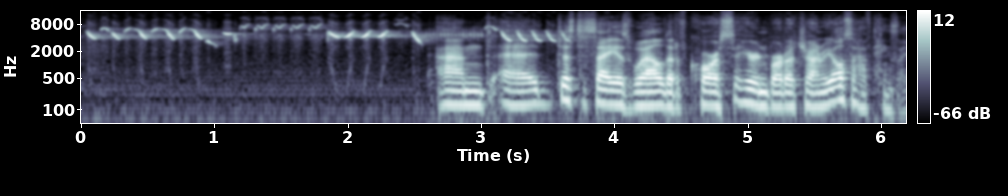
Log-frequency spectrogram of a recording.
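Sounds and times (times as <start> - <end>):
wren singing: 0.0 - 4.4
speech: 2.7 - 6.1.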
